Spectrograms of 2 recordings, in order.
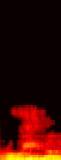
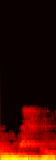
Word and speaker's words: ruido: Ciudad, viuda, cuidar, ruido, el otro día decimos ruido, se puede pronunciar ruido, se puede pronunciar ruido.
